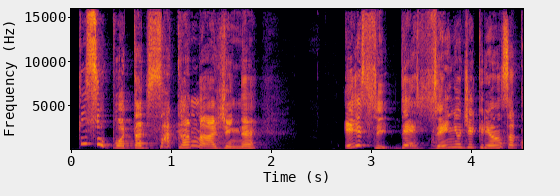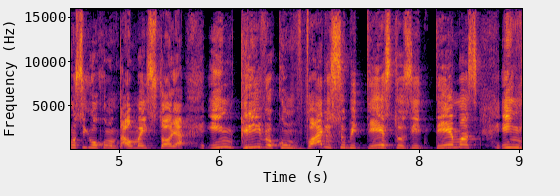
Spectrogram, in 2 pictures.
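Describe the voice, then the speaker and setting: A man's voice: very high voice, sharp tone, full character voice. A man with a Brazilian accent dubbing a casual, wry young storyteller in scripted video commentary. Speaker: dubbed narrator of an animated opinion video.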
